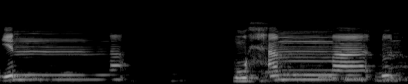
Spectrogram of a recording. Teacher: bunyi dengung pada huruf nun dan huruf mim yang ditasdid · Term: huruf gunnah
